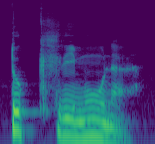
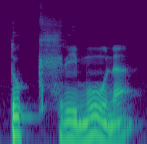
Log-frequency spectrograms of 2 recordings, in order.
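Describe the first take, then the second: No difference in how they are said.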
